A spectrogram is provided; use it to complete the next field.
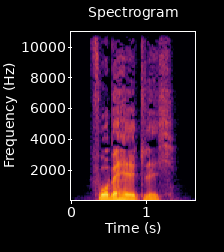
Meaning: alternative form of vorbehaltlich
- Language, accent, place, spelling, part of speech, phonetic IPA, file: German, Germany, Berlin, vorbehältlich, adjective / preposition, [ˈfoːɐ̯bəˌhɛltlɪç], De-vorbehältlich.ogg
